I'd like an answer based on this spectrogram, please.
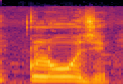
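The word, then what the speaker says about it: close: तो सी एल ओ एस ई को पढ़ते हैं क्लोज। ई का उच्चारण होगा नहीं। मैंने यहां आपको बताया था।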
